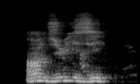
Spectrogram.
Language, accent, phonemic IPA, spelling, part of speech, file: French, Canada, /ɑ̃.dɥi.zi/, enduisît, verb, LL-Q150 (fra)-enduisît.wav
- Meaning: third-person singular imperfect subjunctive of enduire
